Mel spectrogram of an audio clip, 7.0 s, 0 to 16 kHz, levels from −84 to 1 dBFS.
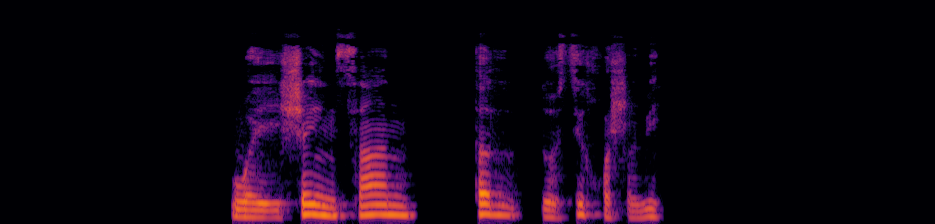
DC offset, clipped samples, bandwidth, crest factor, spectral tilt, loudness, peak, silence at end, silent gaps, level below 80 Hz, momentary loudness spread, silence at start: under 0.1%; under 0.1%; 9.2 kHz; 22 dB; -6 dB/octave; -30 LUFS; -10 dBFS; 2.05 s; 3.16-3.56 s, 3.94-4.06 s; -74 dBFS; 12 LU; 1.75 s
